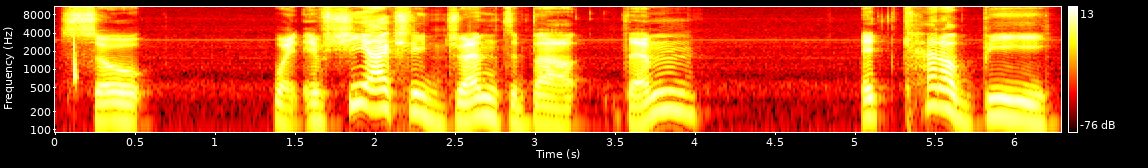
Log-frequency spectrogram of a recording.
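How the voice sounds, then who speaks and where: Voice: medium pitch, sing-song, slow, a bit bright, no room sound. A theatrical video game host commenting while playing and reading a visual novel aloud. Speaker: gaming video host and narrator. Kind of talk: let's play commentary with character voices.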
